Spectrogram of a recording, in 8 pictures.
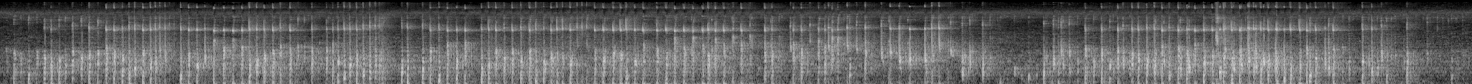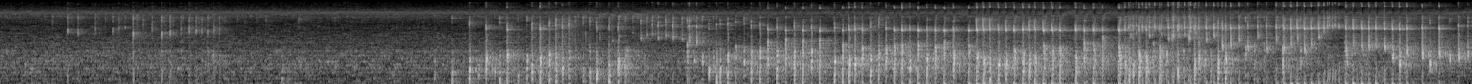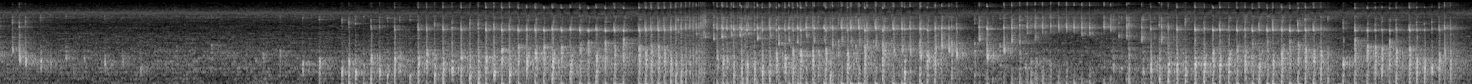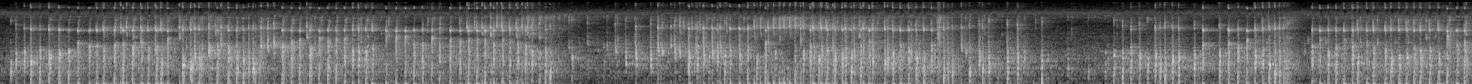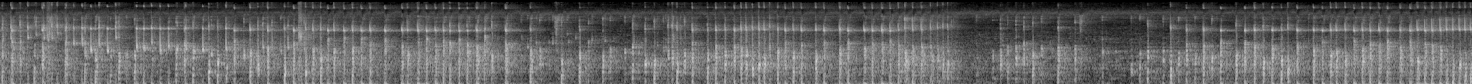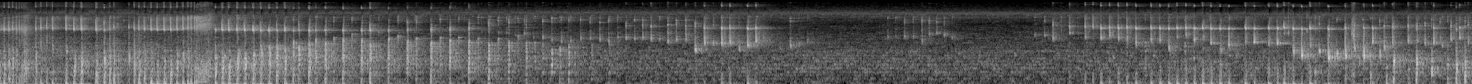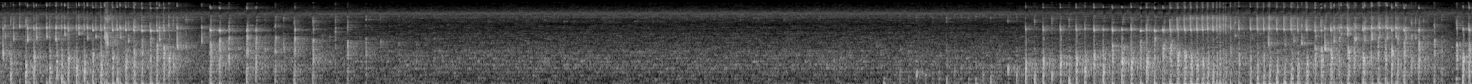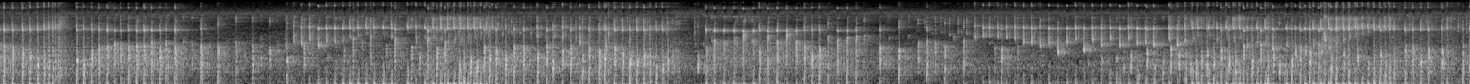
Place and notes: Castlecomer Discovery Centre, Kilkenny, Ireland
Bats feasting on river midgets, Soprano Pipstrelles, Daubentons Bats etc...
